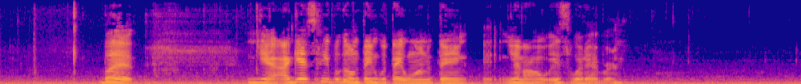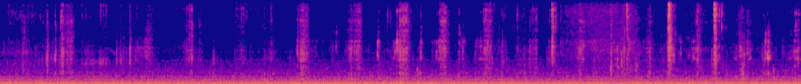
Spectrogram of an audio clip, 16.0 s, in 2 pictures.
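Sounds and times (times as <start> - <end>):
steady low hum: 0.0 - 16.0
person chewing crunchy food: 7.6 - 16.0.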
